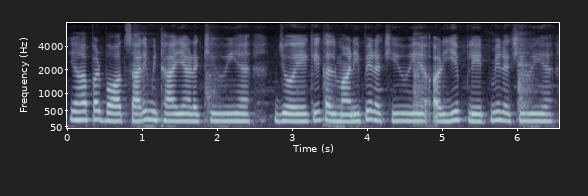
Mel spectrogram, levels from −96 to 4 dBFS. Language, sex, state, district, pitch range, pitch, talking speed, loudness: Hindi, female, Bihar, Araria, 205-225 Hz, 210 Hz, 210 wpm, -22 LUFS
